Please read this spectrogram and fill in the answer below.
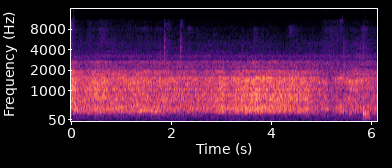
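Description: Static hiss from a Yaesu transceiver receiving 27.625 MHz in upper sideband. It cuts in suddenly just before the start and runs as a steady, thin, mid-pitched rush.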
